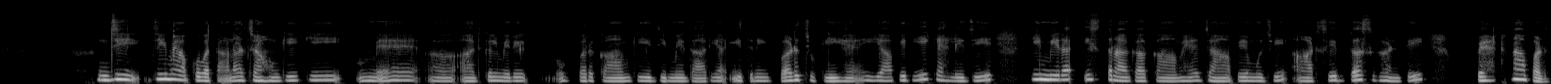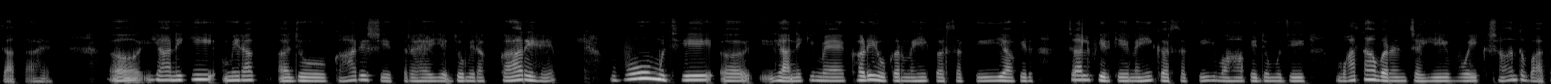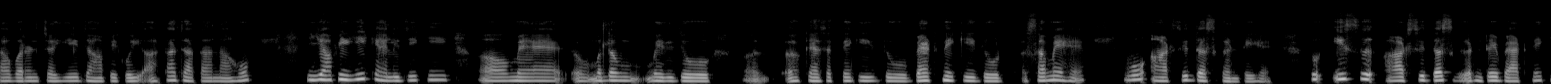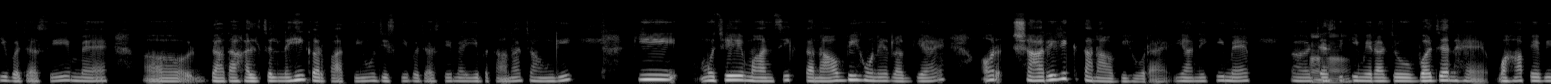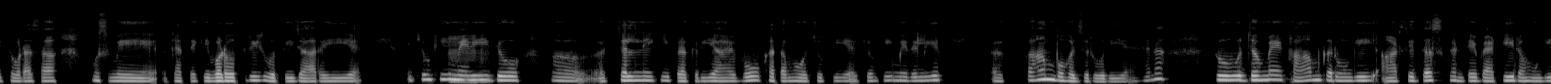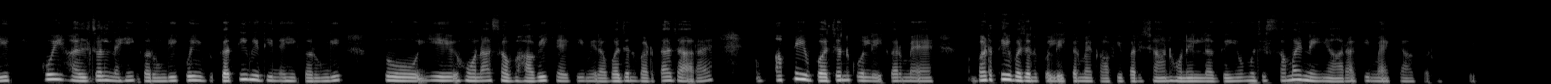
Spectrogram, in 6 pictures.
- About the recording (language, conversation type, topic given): Hindi, advice, मैं लंबे समय तक बैठा रहता हूँ—मैं अपनी रोज़मर्रा की दिनचर्या में गतिविधि कैसे बढ़ाऊँ?
- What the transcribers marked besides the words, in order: none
